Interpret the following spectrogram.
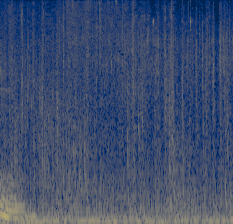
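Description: Low, steady rumble of a large explosion set off beside a car, rolling on after the blast as the fireball turns to smoke, with a man's short 'ooh' at the start.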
